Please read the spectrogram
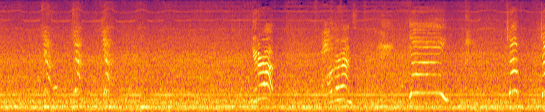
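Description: Inflatable bounce house's electric blower running with a steady hum, while young children let out several short high-pitched squeals and calls, with one longer held call near the end.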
